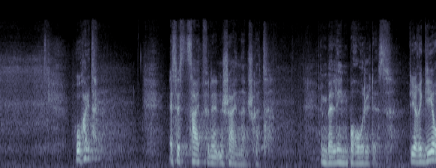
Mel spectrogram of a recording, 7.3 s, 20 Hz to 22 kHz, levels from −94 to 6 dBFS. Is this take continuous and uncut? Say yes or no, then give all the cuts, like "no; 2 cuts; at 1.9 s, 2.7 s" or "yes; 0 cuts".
yes; 0 cuts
